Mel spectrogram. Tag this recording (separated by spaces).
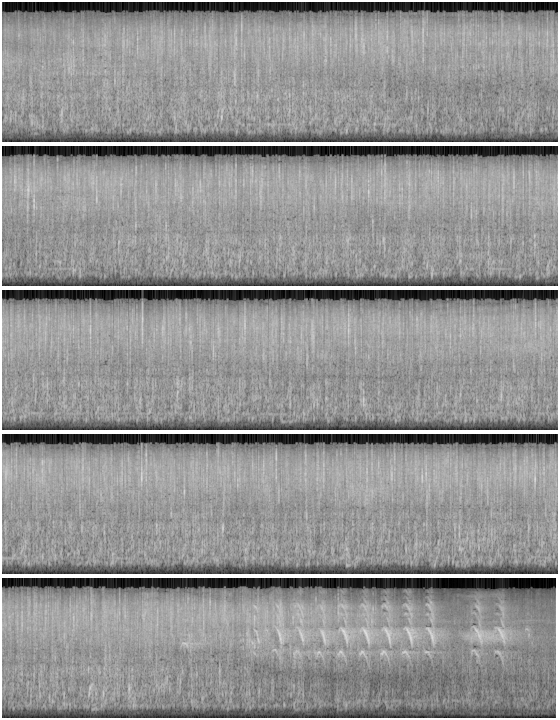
ambiance field-recording fountain park water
